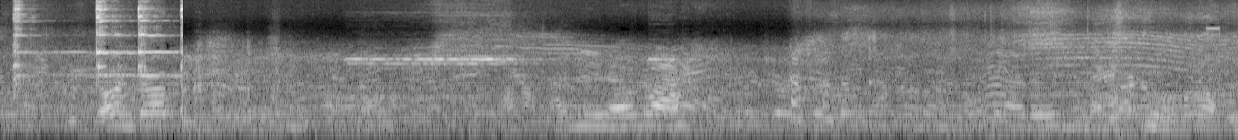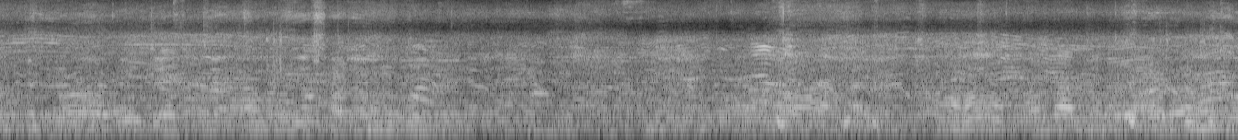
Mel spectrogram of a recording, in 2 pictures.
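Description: A crowd of men talks and calls out all around, close by, outdoors.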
